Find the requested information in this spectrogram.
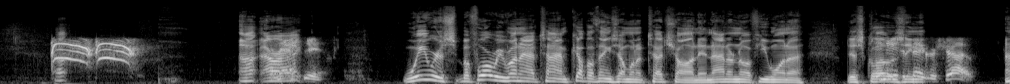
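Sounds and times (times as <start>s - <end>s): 
harsh caws from a crow call: 0.5s - 1.6s
speech: 2.4s - 3.4s, 4.0s - 10.0s.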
